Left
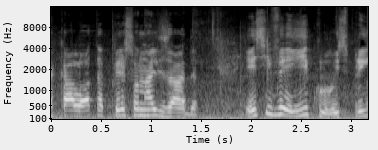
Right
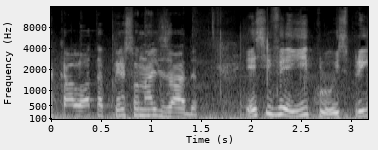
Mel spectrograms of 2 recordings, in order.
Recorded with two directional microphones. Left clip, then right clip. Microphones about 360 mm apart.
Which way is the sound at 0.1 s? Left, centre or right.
Centre.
